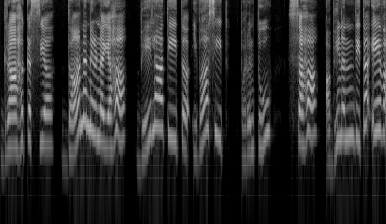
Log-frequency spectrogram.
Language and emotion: Sanskrit, surprised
